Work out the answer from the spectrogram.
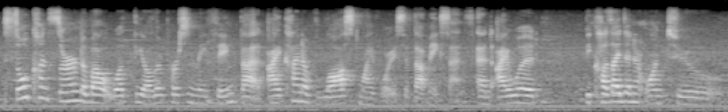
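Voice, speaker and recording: A woman's voice: on the low side, a little slow, background noise. A young woman livestreaming from home, talking earnestly and rambling with many restarts. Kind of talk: reflective livestream monologue. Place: home room.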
